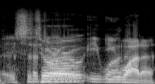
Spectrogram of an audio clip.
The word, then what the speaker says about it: Satoru Iwata: Satoru Iwata. Iwata. Yeah, Fun fact, it's really hard to mess up Japanese words because it's a phonetic language. yeah. You just read it how it's spelled.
